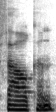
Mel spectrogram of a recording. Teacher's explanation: And I may close falcon, or I may just falcon, make it that L with mostly the back of the tongue and not even actually closing it and lifting it like I do for a typical dark L.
